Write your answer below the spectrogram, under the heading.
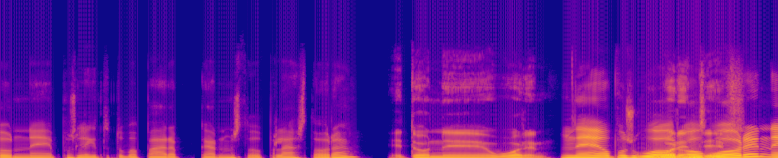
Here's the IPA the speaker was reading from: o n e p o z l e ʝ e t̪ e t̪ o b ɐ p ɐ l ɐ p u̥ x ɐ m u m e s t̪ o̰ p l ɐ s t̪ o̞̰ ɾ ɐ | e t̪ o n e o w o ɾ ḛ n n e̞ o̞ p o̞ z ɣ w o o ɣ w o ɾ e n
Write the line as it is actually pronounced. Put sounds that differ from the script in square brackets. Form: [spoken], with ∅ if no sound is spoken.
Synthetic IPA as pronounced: o n e p o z l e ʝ e t̪ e t̪ o b ɐ p ɐ [ɾ] ɐ p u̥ [k] ɐ [n] u m e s t̪ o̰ p l ɐ s t̪ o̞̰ ɾ ɐ | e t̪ o n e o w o ɾ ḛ n n e̞ o̞ p o̞ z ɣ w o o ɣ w o ɾ e n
